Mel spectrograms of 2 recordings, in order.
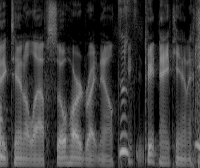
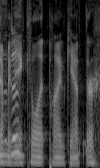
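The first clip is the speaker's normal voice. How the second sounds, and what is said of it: Imitates another person's voice. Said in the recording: “Do your impression. ... It's horrible. ... That's making fun of you.”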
